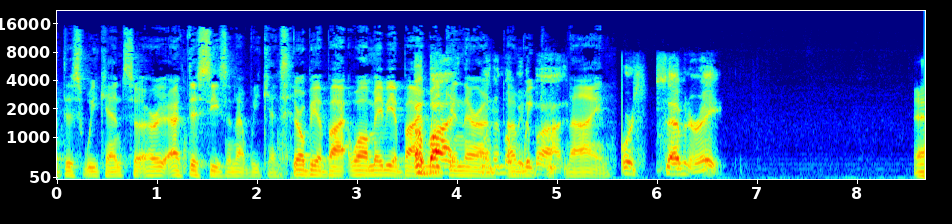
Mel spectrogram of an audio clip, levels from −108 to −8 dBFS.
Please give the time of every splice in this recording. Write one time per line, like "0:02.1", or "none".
0:02.3
0:05.6

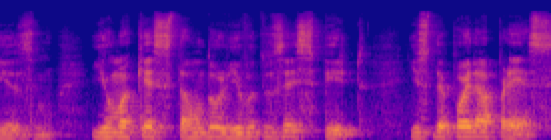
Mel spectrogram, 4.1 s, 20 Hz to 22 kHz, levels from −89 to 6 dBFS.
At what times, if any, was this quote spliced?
none

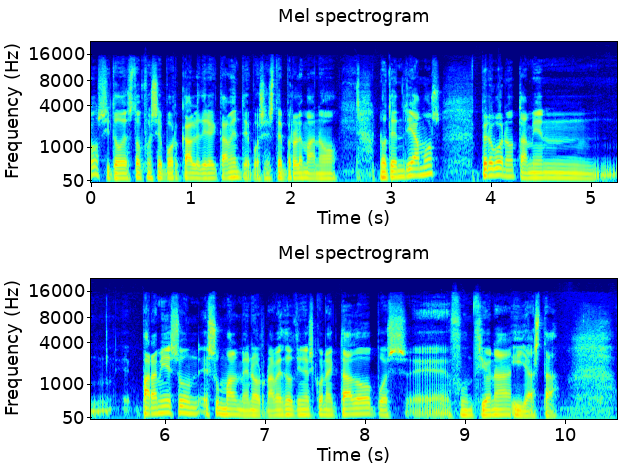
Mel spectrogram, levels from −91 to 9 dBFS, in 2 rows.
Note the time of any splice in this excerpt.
0:09.5

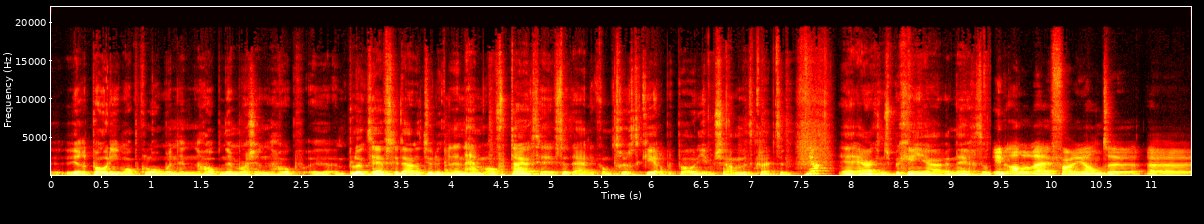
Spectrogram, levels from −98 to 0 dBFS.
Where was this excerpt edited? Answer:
0:03.9
0:09.4

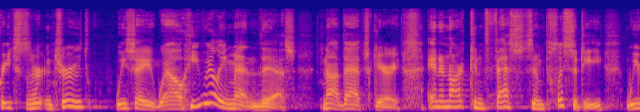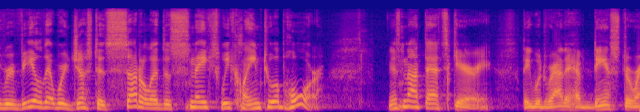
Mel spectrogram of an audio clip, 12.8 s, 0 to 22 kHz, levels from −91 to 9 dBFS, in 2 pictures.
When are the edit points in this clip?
0:10.1
0:11.6

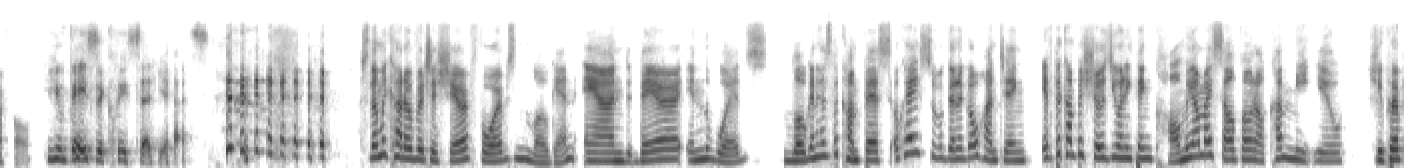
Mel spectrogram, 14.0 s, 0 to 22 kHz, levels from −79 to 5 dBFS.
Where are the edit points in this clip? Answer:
0:08.9

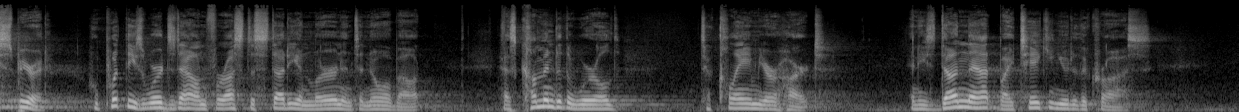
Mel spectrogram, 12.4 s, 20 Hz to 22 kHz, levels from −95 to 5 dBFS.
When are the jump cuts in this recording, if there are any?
none

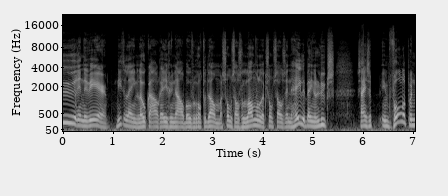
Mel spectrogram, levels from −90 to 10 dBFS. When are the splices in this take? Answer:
none

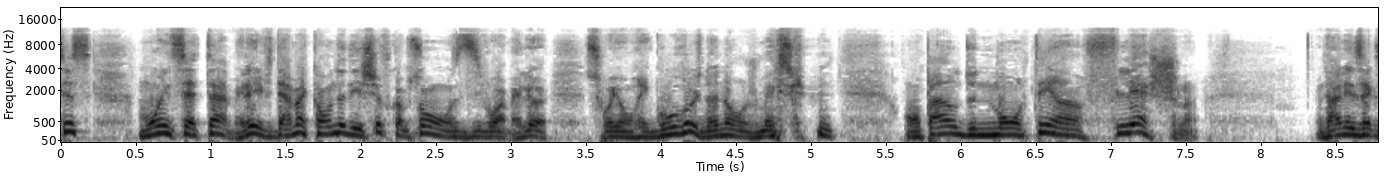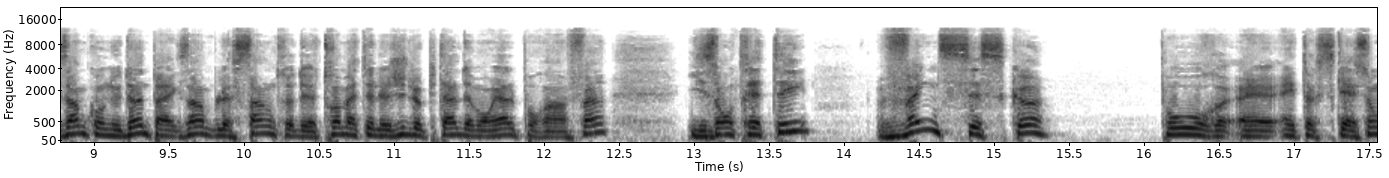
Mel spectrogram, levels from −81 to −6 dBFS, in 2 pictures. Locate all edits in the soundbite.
0:04.2

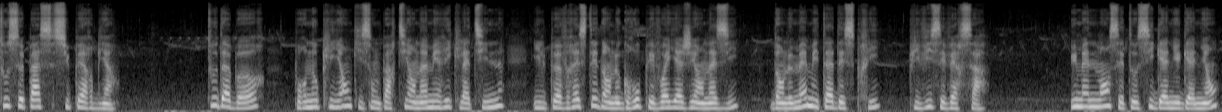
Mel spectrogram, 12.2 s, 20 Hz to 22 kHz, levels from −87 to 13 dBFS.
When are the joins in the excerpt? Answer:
none

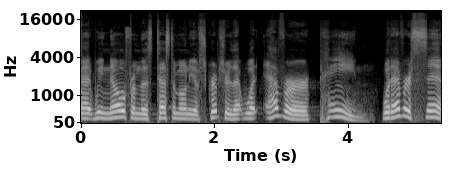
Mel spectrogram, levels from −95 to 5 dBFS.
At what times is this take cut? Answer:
0:04.4

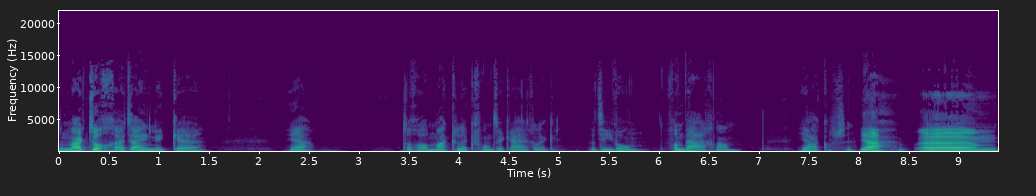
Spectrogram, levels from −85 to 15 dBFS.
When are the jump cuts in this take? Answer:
none

